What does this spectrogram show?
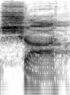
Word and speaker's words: XOC: included so it's a model 5400 against it's pronounced shock with spelled XOC I'm glad they put that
